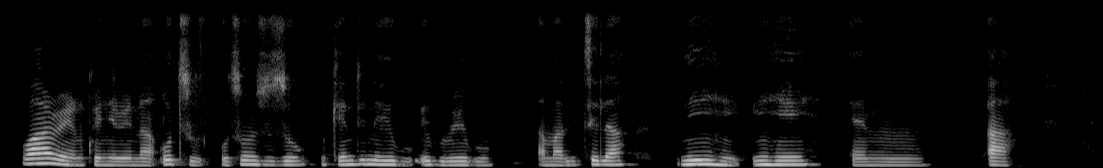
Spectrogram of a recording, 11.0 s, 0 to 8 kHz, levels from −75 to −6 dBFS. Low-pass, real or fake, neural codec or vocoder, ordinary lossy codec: 7.2 kHz; fake; autoencoder, 48 kHz, 128 numbers a frame, DAC-VAE, trained on Japanese speech; none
